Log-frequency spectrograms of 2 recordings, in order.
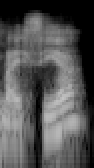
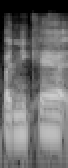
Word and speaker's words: Nicaea: The city of Nikea is usually pronounced in the West as Nicaea, but Nikea is the Greek name.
